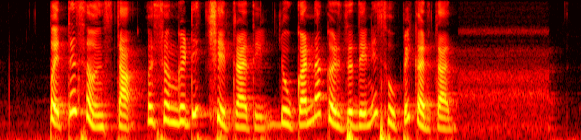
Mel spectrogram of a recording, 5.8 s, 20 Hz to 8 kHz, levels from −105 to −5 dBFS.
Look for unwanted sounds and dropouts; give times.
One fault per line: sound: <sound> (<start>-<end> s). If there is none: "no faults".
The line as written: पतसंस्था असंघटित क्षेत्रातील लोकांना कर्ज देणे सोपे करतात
no faults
